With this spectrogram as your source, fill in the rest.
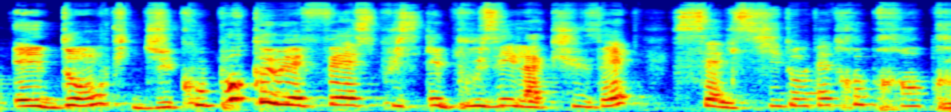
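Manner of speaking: loud, high, insistent lecture; exasperated explaining. Acted. Sister spells out toilet rules to brother, exasperated.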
